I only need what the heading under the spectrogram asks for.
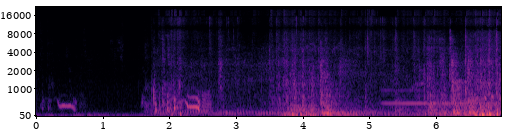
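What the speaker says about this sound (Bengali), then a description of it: "আমাদের কবুতরগুলোর জন্য আমি এখন দুপুরে খাবারটা নিয়ে এসেছি সবাইকে দুপুরে খাবারটা দিয়ে দিই" Pigeons in a loft give soft, low cooing calls, a couple of clear coos near the start, then a busier background of shuffling, flapping and faint coos that grows louder toward the end.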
